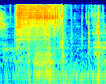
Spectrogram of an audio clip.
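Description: Water from a new high-arch pull-down kitchen faucet running into a stainless steel sink, turned on shortly in and shut off again about a second later.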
